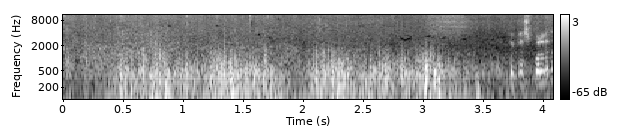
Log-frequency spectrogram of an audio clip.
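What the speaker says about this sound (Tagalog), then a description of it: "Lakas ng hangin." Strong wind gusting and buffeting the microphone outdoors while a kite is being flown, a steady loud roar that swells and eases across the whole stretch.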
